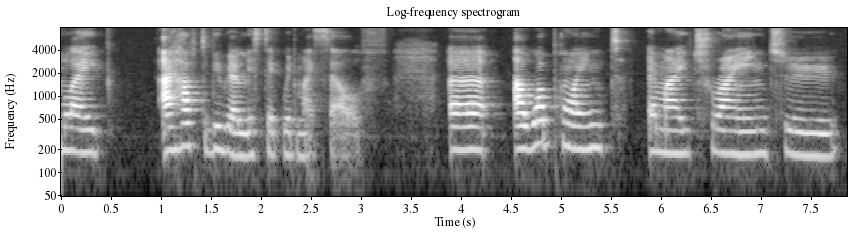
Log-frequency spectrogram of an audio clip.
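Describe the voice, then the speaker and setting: A young woman from Africa talking casually to her camera as a vlogger, rambling and often interrupting herself as she loses her train of thought. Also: lowish voice. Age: young adult.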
